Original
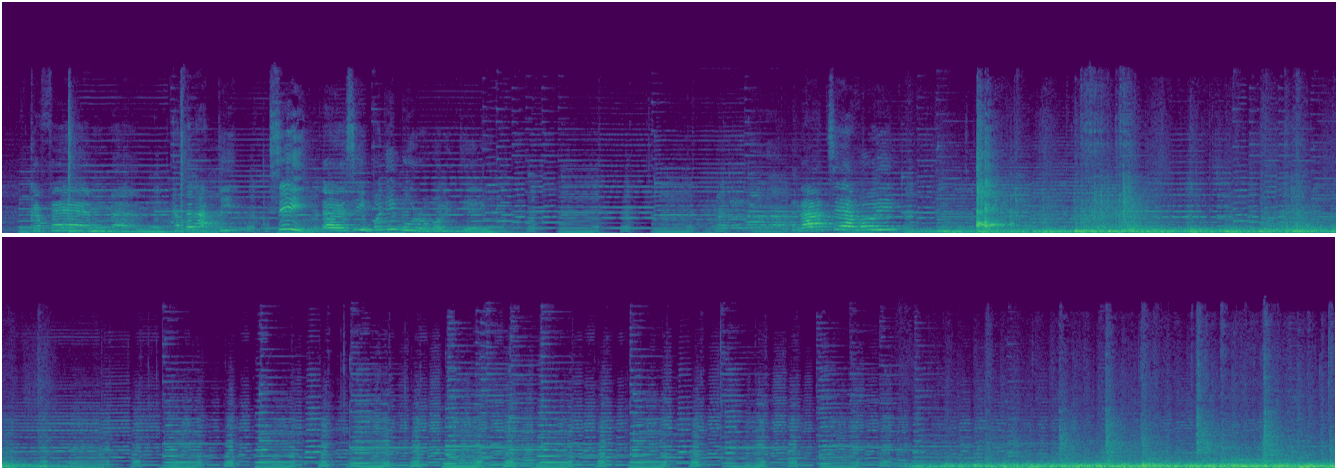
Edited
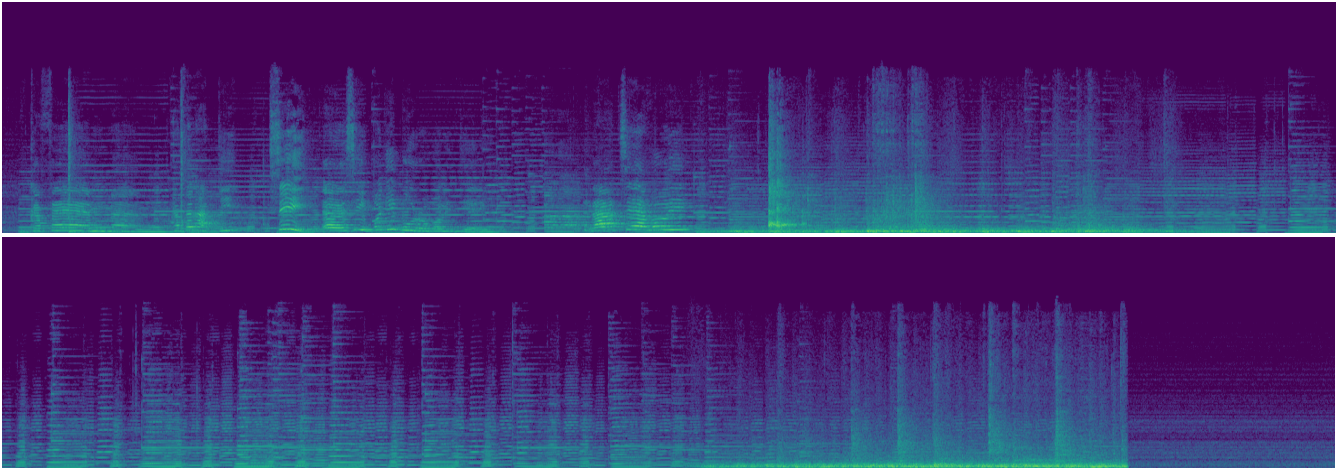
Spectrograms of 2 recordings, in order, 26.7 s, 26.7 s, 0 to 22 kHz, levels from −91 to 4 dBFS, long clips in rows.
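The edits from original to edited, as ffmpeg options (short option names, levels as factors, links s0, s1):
-filter_complex "[0:a]asplit=2[s0][s1];[s0]atrim=end=5.422[s2];[s1]atrim=start=7.498[s3];[s2][s3]acrossfade=d=0.004:c1=hsin:c2=hsin"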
